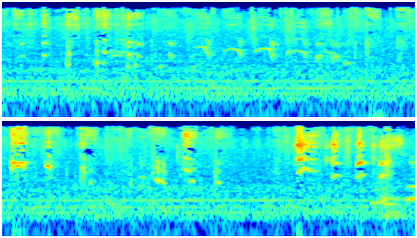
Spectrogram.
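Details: English Bulldog puppies, Scout and Boss, raised at the Siess Ranch, playing and nipping at fingers on a slippery floor; a run of short, high, curving whimpers and squeaks, with sharp clicks and scuffling noises in between.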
